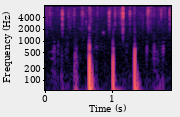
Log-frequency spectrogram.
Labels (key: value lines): label: biophony, double pulse
recorder: SoundTrap 300

label: biophony, knock croak
recorder: SoundTrap 300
